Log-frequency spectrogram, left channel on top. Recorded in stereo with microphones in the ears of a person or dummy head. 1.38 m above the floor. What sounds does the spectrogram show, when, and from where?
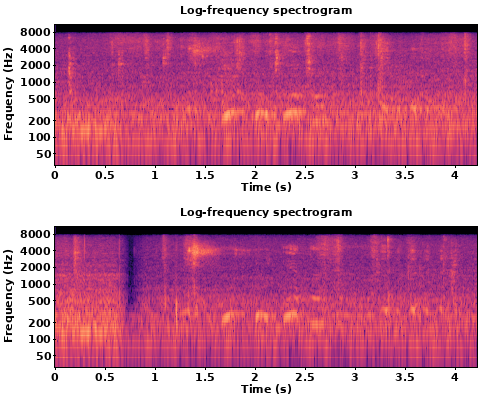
1.1 s laughter: 45° right (ahead or behind), 1.1 m; by 4.2 s 40° right (ahead or behind), 3.5 m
